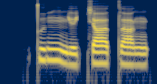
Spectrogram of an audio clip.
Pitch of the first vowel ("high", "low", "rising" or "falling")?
high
